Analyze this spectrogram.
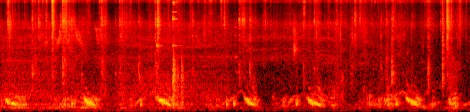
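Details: Racing pigeons producing repeated low, rolling coos, each a sweeping downward-bending phrase roughly every one and a half seconds, with clicks and rustles between them.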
